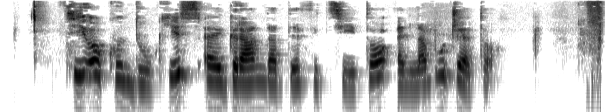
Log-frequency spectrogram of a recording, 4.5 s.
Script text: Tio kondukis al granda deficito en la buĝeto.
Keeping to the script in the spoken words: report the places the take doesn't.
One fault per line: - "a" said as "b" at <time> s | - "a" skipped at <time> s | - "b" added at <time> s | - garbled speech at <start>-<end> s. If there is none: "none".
none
